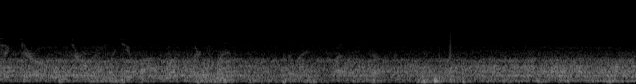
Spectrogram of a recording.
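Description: A passenger plane taxiing toward runway 25 right at Phoenix airport, a steady distant engine drone blended with wind noise, under a voice commenting.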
